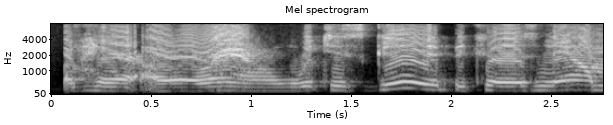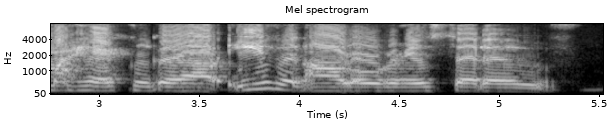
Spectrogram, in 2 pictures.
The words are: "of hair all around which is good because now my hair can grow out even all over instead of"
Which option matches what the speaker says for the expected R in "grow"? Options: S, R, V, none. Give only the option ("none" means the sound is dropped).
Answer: none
